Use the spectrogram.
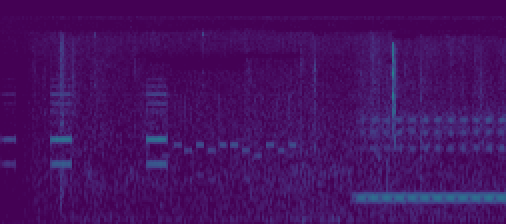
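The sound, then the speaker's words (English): Frantic dialing on a mobile phone: two short keypad tones spaced about a second apart, then a steady, louder continuous tone that holds to the end over faint background hiss. “grabs her mobile from her shoulder bag and dials frantically.”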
